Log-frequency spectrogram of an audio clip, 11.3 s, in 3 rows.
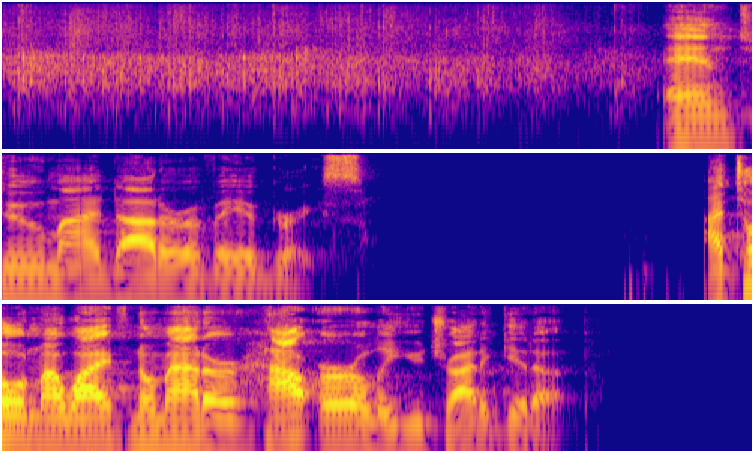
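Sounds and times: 
audience clapping hands: 0:00.0 - 0:03.8
speech: 0:03.3 - 0:05.6, 0:07.3 - 0:10.4.

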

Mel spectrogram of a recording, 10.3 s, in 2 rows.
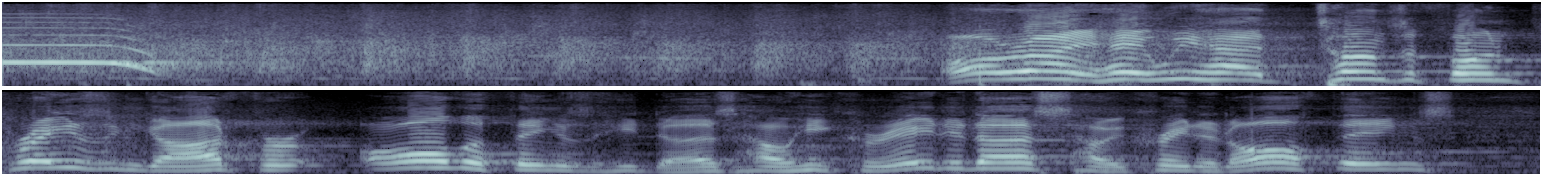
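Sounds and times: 
audience clapping hands in praise: 0:00.0 - 0:04.2
speech: 0:03.2 - 0:10.1.

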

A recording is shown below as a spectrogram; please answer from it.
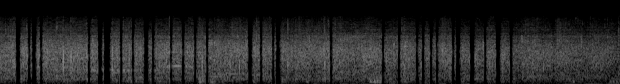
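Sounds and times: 
audience clapping hands: 0:00.0 - 0:06.1.

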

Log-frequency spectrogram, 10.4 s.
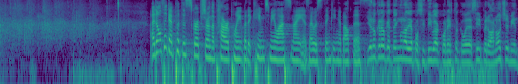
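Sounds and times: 
applause: 0:00.0 - 0:02.8
speech: 0:03.0 - 0:10.3.

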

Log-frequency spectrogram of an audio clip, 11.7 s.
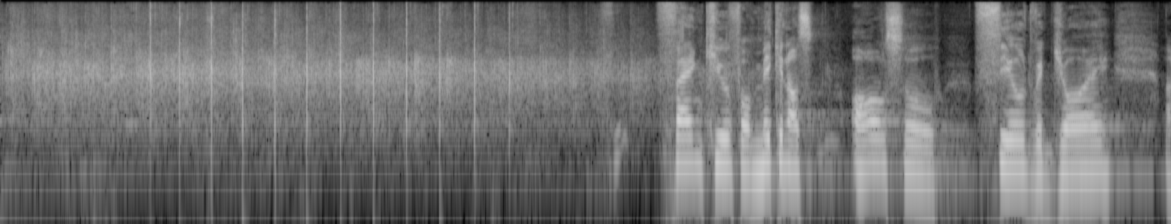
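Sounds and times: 
audience clapping: 0:00.0 - 0:07.4
speech: 0:06.1 - 0:11.7.

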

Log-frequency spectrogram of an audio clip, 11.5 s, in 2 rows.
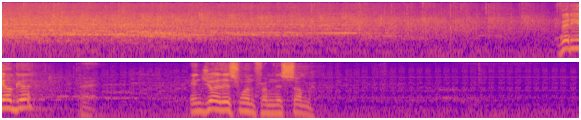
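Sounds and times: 
audience applause: 0:00.0 - 0:05.9
speech: 0:05.6 - 0:06.2, 0:07.7 - 0:09.0.

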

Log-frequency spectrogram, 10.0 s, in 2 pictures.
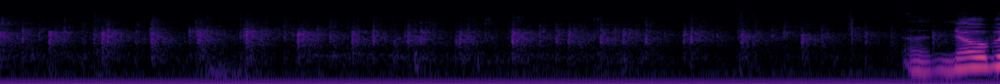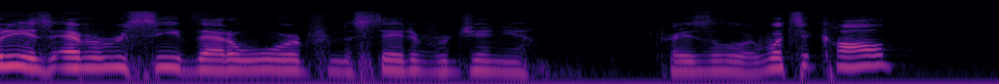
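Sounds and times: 
round of applause: 0:00.0 - 0:05.4
speech: 0:04.5 - 0:07.8, 0:08.4 - 0:09.6.

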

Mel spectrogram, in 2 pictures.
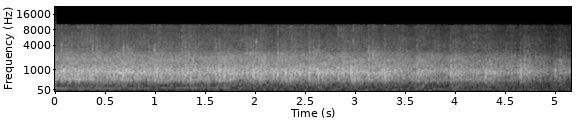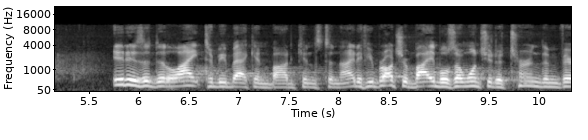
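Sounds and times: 
audience clapping hands in praise: 0:00.0 - 0:05.6
speech: 0:05.8 - 0:10.3.

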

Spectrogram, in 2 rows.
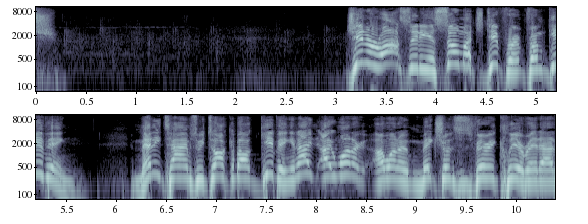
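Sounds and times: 
church congregation applauding during a service: 0:00.0 - 0:03.9
speech: 0:03.2 - 0:10.3.

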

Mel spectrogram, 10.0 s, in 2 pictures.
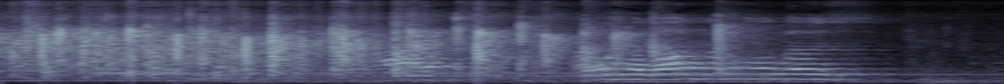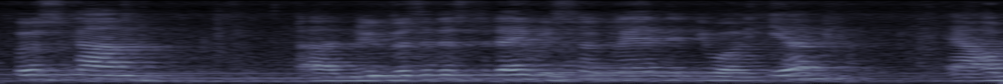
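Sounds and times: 
church congregation applauding the worship team: 0:00.0 - 0:04.3
speech: 0:03.2 - 0:04.4, 0:05.1 - 0:05.9, 0:06.5 - 0:10.0.

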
